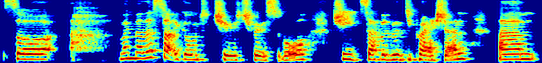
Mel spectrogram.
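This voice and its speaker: A woman's voice: on the high side, fairly even intonation, takes it slowly. A Welsh woman from South Wales, a podcast guest telling her faith story in a rambling way, full of ums. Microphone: video call. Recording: echoey room over video call.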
